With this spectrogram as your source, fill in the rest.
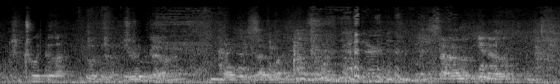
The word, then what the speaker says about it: Zhu De: forgive my pronunciation, so in the English we used to say Chute, now it's Zhude. Zhude.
